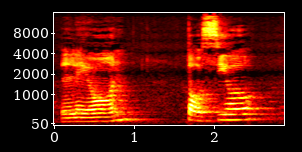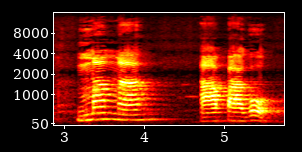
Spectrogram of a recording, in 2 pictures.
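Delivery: "León, tosió, mamá, apagó", one at a time, each stressed on the last vowel; final-vowel stress. Shown as a demonstration. Teacher lists palabras agudas, stressed final vowels. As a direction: set each word apart, leaning on the endings of "León", "tosió", "mamá", "apagó". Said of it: "la tilde en las últimas vocales".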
